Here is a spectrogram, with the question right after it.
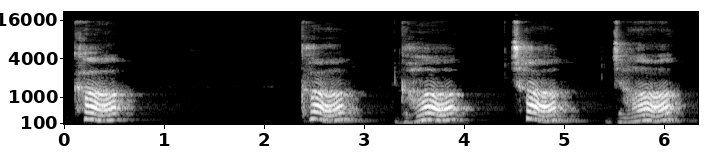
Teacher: যে বর্ণগুলো আমাদের উচ্চারণের সময় মুখ দিয়ে অধিক পরিমাণে শ্বাসবায়ু বেশি বাতাস বের হয়, বেশি চাপ দিতে হয় সে বর্ণগুলোকেই মহাপ্রাণ বলে। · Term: মহাপ্রাণ বর্ণ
